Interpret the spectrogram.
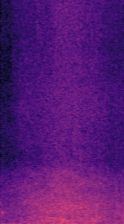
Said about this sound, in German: Ah, Meeresrauschen. Eine Welle nach der anderen.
